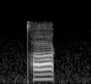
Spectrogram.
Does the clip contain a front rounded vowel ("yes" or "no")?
no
